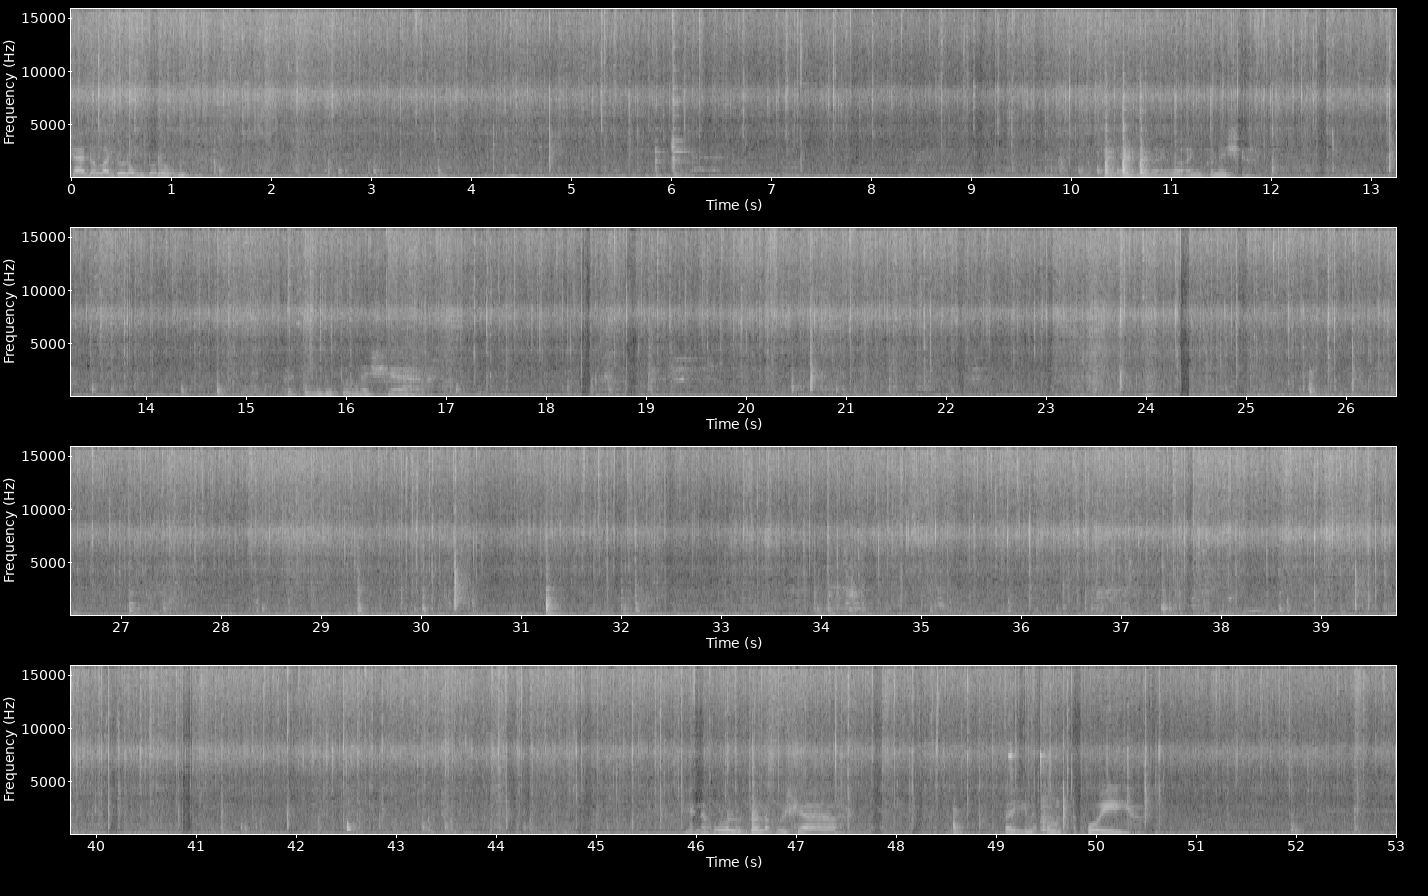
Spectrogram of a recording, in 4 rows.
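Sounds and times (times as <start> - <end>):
eggs sizzling in a pan: 0.0 - 53.0
spatula scraping and tapping pan: 9.7 - 11.0, 33.8 - 39.6.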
